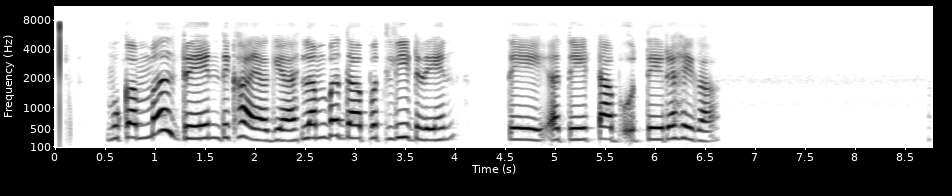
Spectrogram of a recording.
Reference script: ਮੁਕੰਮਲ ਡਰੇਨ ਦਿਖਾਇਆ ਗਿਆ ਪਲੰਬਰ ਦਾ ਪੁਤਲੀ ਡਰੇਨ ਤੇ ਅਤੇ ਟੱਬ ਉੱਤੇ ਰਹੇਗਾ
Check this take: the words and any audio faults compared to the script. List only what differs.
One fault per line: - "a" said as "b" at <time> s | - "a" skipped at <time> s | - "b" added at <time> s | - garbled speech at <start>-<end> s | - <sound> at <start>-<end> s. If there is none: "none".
none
